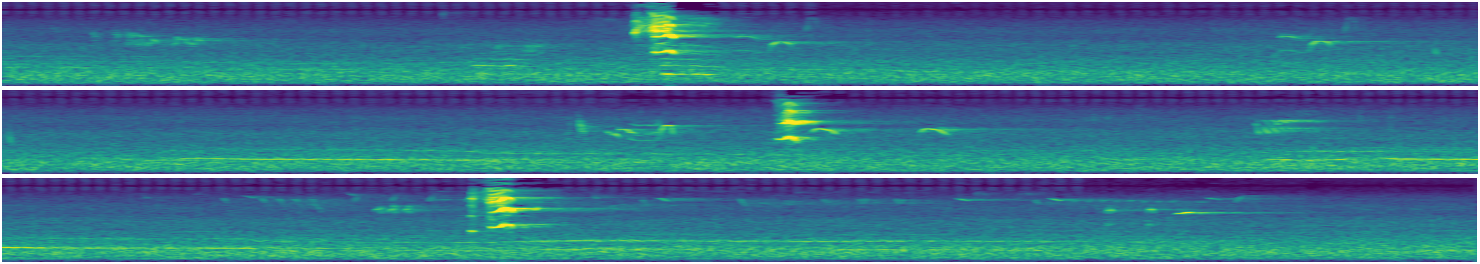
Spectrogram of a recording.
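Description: Wild birds calling. Three loud, sharp calls come several seconds apart among softer chirps, over low, drawn-out wavering notes.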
